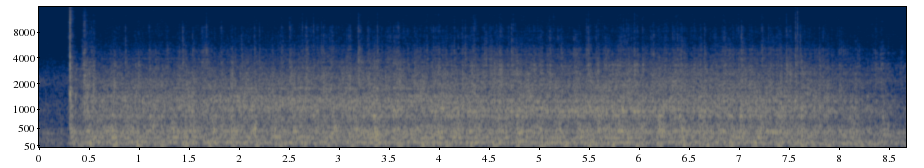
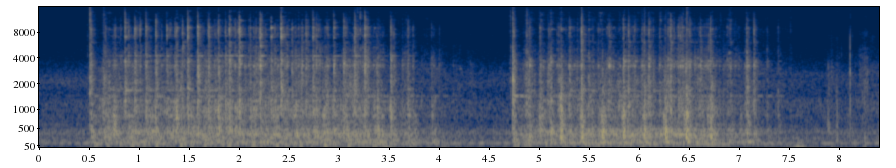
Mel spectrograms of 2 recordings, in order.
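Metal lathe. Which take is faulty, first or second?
second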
